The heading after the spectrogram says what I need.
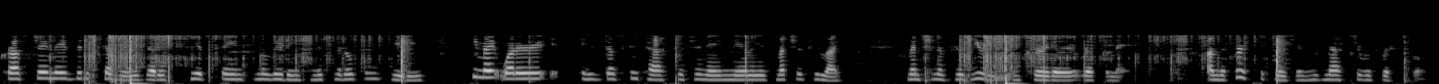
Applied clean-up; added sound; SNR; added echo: classical method Wiener filter.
